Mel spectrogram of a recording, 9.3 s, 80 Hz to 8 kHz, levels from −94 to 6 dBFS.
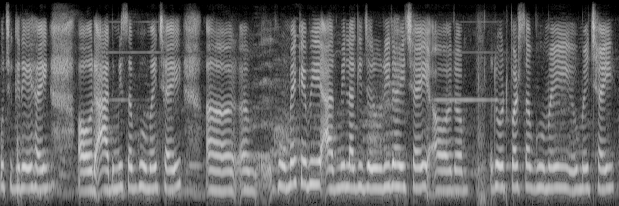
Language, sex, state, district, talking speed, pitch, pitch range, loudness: Maithili, female, Bihar, Sitamarhi, 155 wpm, 265 Hz, 250-275 Hz, -18 LUFS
